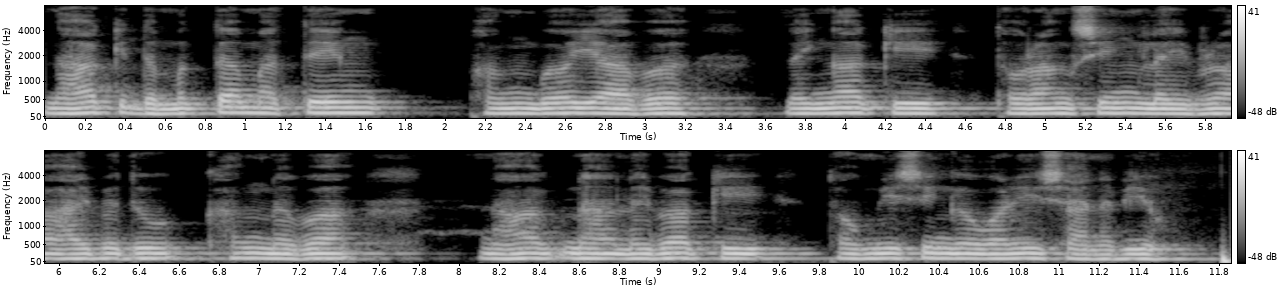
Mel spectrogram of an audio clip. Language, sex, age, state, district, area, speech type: Manipuri, male, 18-30, Manipur, Thoubal, rural, read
